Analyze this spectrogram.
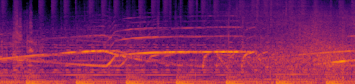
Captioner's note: siren wailing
